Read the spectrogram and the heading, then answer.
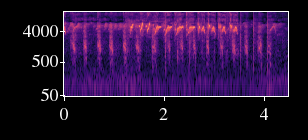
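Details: Ngobra song of a red-eyed cremino Crimson sunbird: fast, high-pitched twittering delivered in full bursts, notes flicking up and down in a continuous chattering stream.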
